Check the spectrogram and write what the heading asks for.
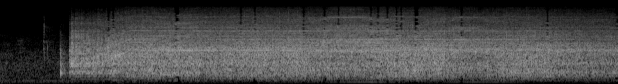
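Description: Flex 3401 forced-rotation dual-action polisher running steadily on the paint with a white foam polishing pad. It starts suddenly about a second in.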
